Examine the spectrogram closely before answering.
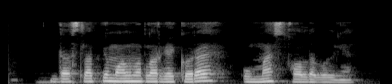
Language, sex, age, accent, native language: Uzbek, male, 18-24, Jizzax, Uzbek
